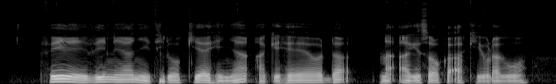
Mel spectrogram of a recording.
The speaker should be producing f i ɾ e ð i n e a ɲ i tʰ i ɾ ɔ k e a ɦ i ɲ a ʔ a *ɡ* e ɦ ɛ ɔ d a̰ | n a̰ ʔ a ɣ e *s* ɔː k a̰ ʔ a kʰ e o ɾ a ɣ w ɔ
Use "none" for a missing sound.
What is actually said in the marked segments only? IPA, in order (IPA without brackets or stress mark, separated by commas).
k, s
